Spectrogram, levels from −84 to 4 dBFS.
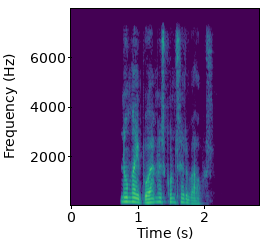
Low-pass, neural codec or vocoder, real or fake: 7.2 kHz; codec, 16 kHz, 4.8 kbps, FACodec; fake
